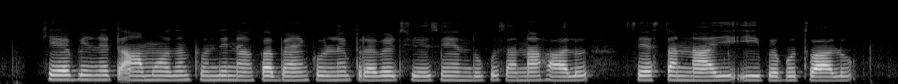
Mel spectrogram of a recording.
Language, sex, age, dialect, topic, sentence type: Telugu, female, 25-30, Southern, banking, statement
